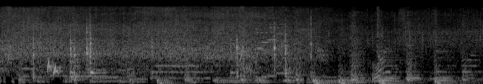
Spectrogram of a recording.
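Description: Minced garlic and vegetables frying in oil in a pan, sizzling steadily as a wooden spatula stirs them, with scattered light scraping clicks.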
